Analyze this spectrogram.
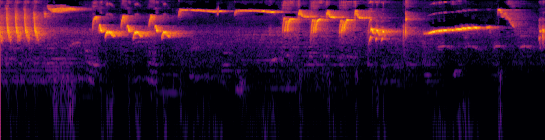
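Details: Mangrove blue flycatcher singing energetically and showing off its full repertoire of learned phrases: bright whistled notes, a quick run of repeated descending slurs, long level whistles, and rising sweeps in a varied, continuous flow.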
